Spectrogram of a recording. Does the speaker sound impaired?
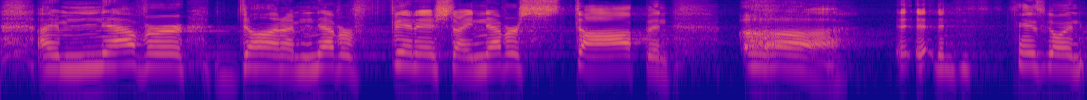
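Yes: speech impediment; stutter present from birth, unchanged despite repeated healing prayers ages 5 to 13; gets caught up on words when speaking, listeners sometimes finish sentences; here repeated sounds, prolonged sounds.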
